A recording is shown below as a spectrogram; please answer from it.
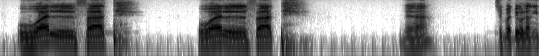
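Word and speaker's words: والفتح: Ya, pengucapan wal fath dia harus diberikan ha. Wal fath.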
